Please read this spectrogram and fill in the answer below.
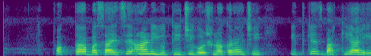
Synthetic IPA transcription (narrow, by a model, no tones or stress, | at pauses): fək̚t̪əbəsajt͡seʔaɽ̃ijut̪it͡ɕiːɡʱoʂɳakəɾajt͡ɕiː | t̪ket͡sbakiːaɦe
